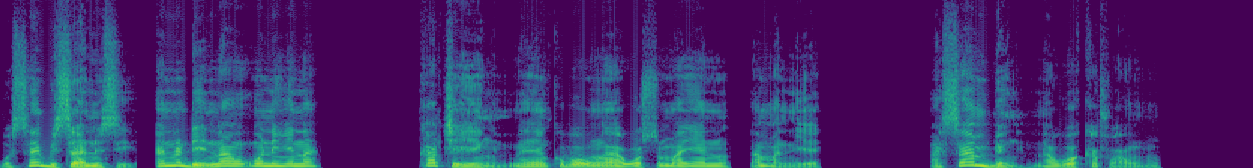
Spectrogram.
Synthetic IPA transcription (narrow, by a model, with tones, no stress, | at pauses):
wɔ˨sã˦bi˨sa˦˨nʊ̃˦sɛ̰˨ɛ˦nʊ̃˦dɪ˨nã˦nwɔ˦nɪ̃˦hɪ̃˦nã˦ | kʰa˦t͡ɕʰɛ˨jɪ̰̃˨ŋnã˦ɲɛ̃˦ŋ˦kʰɔ˦bɔ˦wɔ̃˦ŋa˦˨wɔ˦sʊ̃˦mã˦jɛ̃˦n˦nʊ̃˦a̰˦mã˨nɪ̰̃˨ɛ̰˦ | a˨sã˦m˦bɪ̰̃˨ŋnã˨wɔ˦ɔ˦kʰa˦fa̰˨wɔ̰̃˨hʊ̃˦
